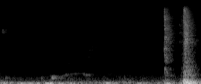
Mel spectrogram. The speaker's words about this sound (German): Warte, mach mal die Tür zu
